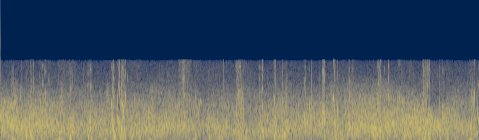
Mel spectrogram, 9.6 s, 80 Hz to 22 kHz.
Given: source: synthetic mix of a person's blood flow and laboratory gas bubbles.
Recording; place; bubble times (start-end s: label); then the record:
Doppler ultrasound of blood flow; subclavian vein
0.12-0.28 s: bubbles
0.38-1.00 s: bubbles
1.13-1.52 s: bubbles
1.73-1.85 s: bubbles
2.19-2.83 s: bubbles
3.54-4.03 s: bubbles
4.11-5.01 s: bubbles
5.13-5.31 s: bubbles
5.42-5.84 s: bubbles
6.04-6.22 s: bubbles
6.41-7.12 s: bubbles
7.36-8.31 s: bubbles
8.42-8.97 s: bubbles
9.37-9.60 s: bubbles
From the record:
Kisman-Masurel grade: 342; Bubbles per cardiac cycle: rolling drumbeat, 9 or more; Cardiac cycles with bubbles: 100%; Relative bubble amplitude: moderate (0.250 to 0.450); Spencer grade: 3 (all of the cardiac periods contain showers or single bubble signals, but not dominating or overriding the cardiac motion signals); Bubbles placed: anywhere in the cardiac cycle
